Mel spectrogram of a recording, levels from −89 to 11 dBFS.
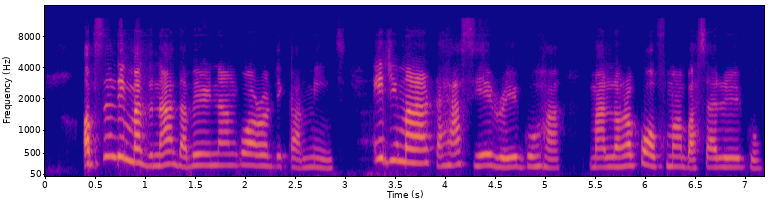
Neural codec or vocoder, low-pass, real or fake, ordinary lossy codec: codec, 16 kHz in and 24 kHz out, 0.9 kbps, LongCat-Audio-Codec, fine tuned four codebook decoder; 10.8 kHz; fake; Opus, 16 kbps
